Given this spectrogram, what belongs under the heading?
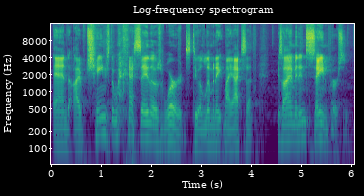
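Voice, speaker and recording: A young man with a slight New Jersey accent gives chatty video game commentary. His tone is bright and forceful. He muses aloud and drops self-deprecating asides, with faint music playing behind him. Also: medium pitch, normal speed. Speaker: gaming YouTuber.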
